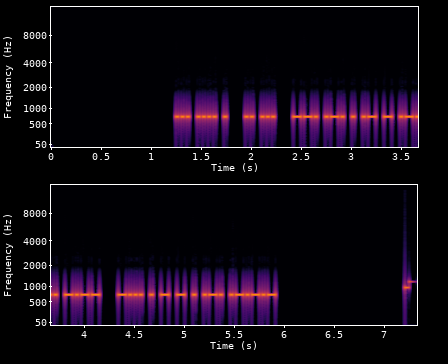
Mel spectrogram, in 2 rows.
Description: Morse code, heard as a keyed tone, about 44 wpm, 700 Hz. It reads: SHE IS GREATLY BETTER.
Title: Sentences from Top 1400 Words 45wpm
